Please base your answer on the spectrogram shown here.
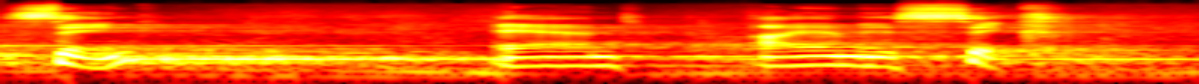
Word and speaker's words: Sikh: My name is Singh, and I am a Sikh. That is actually the right way to pronounce the name of my religion, even though a lot of people would say Sikh. It's really Sikh.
